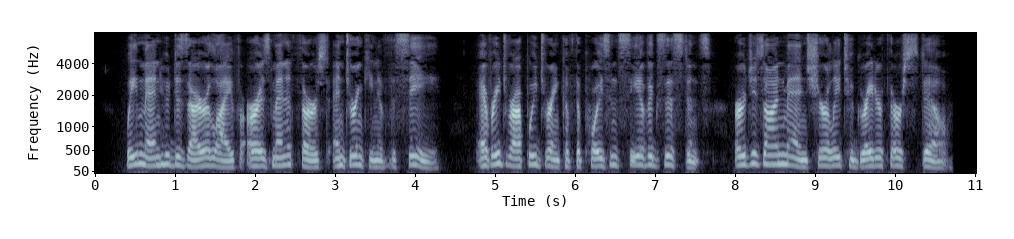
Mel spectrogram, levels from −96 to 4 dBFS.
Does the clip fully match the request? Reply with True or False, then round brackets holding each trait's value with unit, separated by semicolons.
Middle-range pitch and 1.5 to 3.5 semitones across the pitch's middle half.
False (165 Hz; 3.9 semitones)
